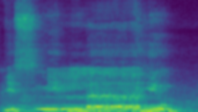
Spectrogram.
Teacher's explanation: Idgham secara sempurna. Maksud idgham tadi, hilang alif dan lam itu dari penyebutan dan masuk ke dalam ra dan bunyi ra. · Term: idgham samsiah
